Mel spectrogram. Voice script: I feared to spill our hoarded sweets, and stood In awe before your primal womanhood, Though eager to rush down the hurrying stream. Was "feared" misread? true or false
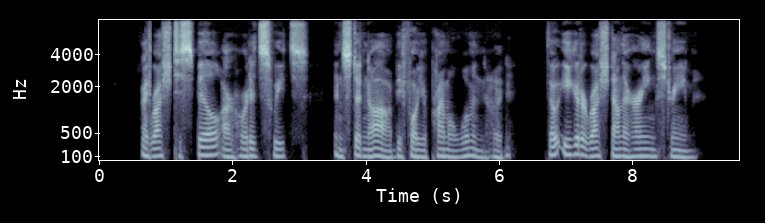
true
